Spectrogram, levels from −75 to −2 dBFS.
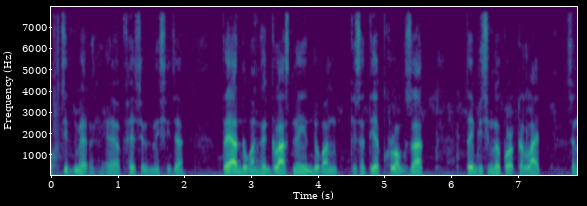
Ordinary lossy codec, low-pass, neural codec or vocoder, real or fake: none; none; codec, 16 kHz, 4 kbps, FunCodec, trained on LibriTTS, 50 frames a second; fake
